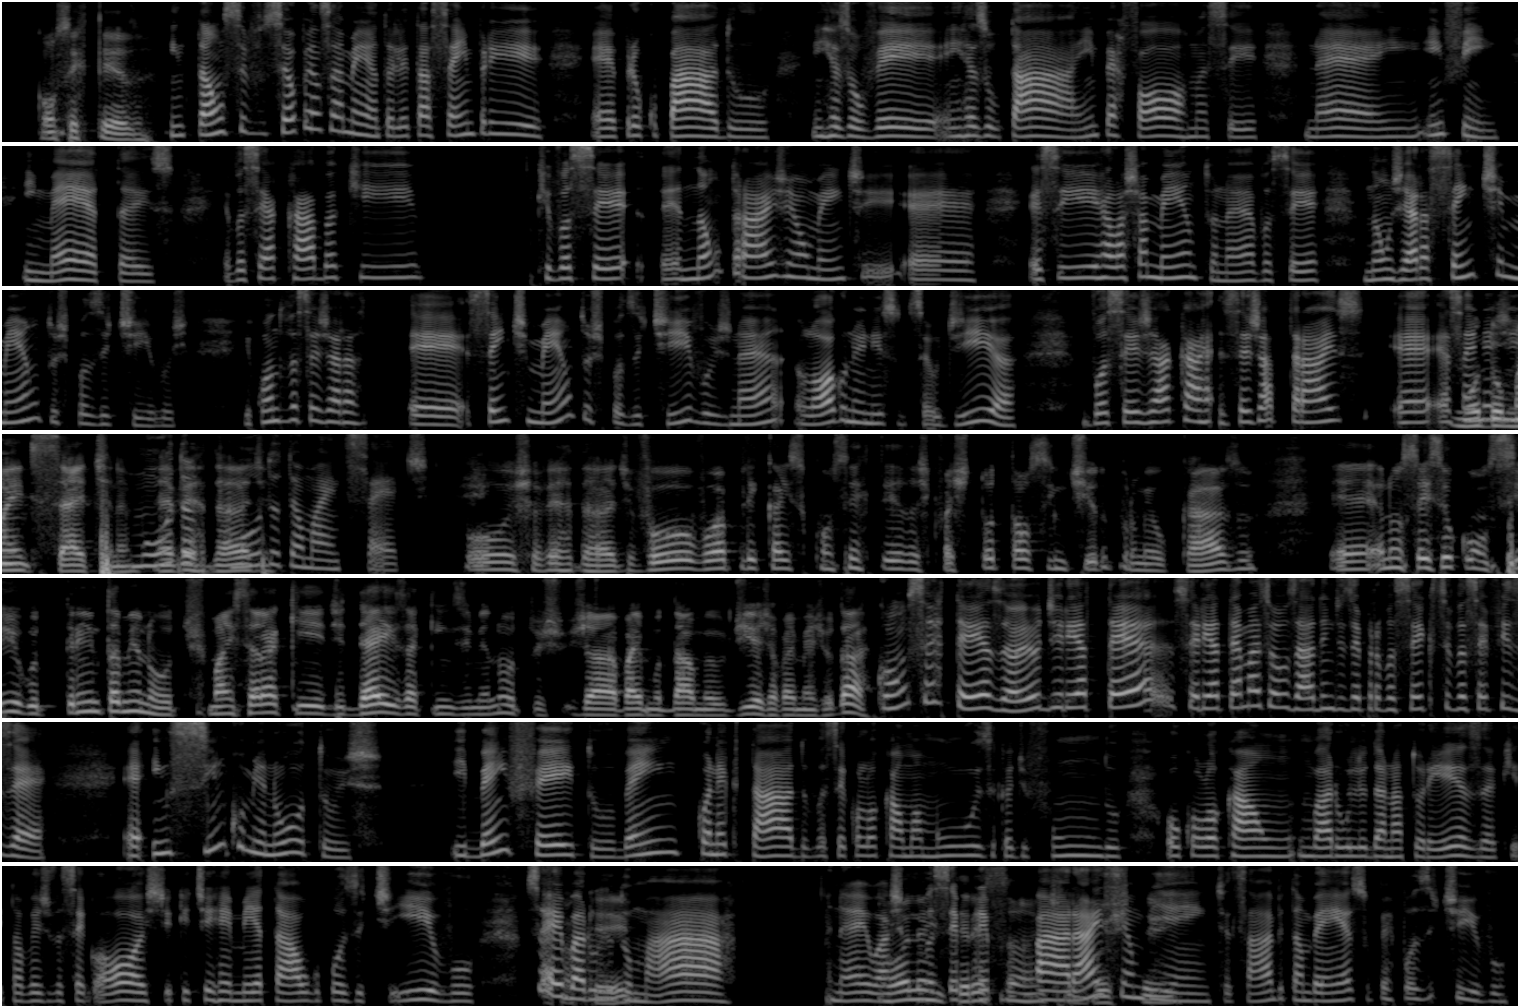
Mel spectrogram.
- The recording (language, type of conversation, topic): Portuguese, advice, Como posso criar um ritual breve para reduzir o estresse físico diário?
- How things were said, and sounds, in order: in English: "mindset"; in English: "mindset"; tapping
